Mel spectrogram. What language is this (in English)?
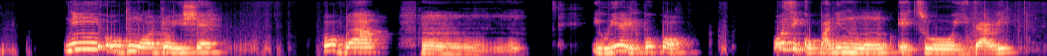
Yoruba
